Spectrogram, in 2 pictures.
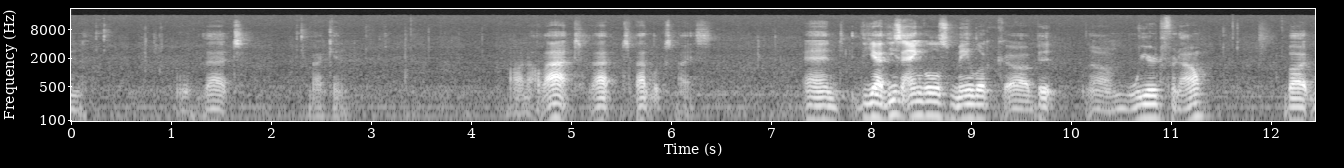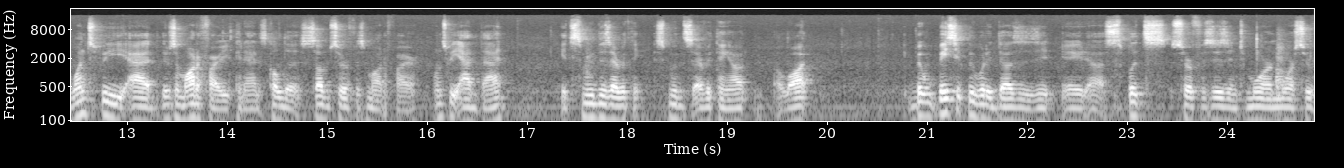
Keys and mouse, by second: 0.2 click, 0.7 g, 2.6 click, 3.4-4.4 drag, 4.4-8.1 right drag, 8.6 right click, 9.0-10.6 middle drag, 10.9 middle click, 12.1 right click, 13.9 right click, 16.2 right click, 16.9 right click, 19.7 right click, 19.8 click, 20.5 click.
